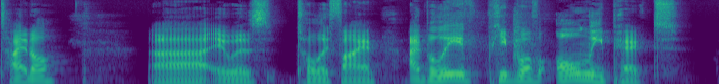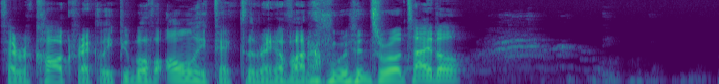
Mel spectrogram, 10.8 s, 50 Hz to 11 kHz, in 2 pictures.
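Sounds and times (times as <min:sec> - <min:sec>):
speech: 0:00.0 - 0:00.5, 0:01.1 - 0:08.9
cat meowing: 0:09.0 - 0:10.0.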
